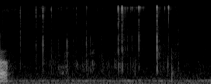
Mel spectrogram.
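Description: Small hook-and-loop (Velcro) closure on a cardboard note-card box being tugged at, a few short crackling rasps about a second in. The Velcro is stuck fast and barely gives.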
